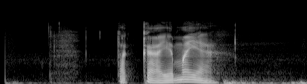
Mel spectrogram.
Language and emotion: Russian, positive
